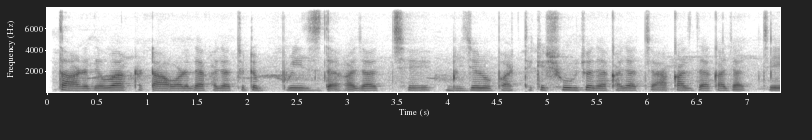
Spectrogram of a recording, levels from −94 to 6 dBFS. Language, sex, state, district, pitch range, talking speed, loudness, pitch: Bengali, female, West Bengal, North 24 Parganas, 185-200 Hz, 155 wpm, -29 LUFS, 195 Hz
